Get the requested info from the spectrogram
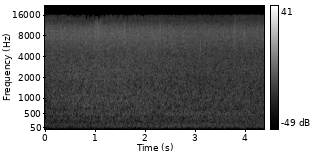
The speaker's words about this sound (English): Raining continued through the afternoon. I could hear limbs cracking in the gathering dark up the valley as wind and water dismantled the fragile boughs of the paulownia forest.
